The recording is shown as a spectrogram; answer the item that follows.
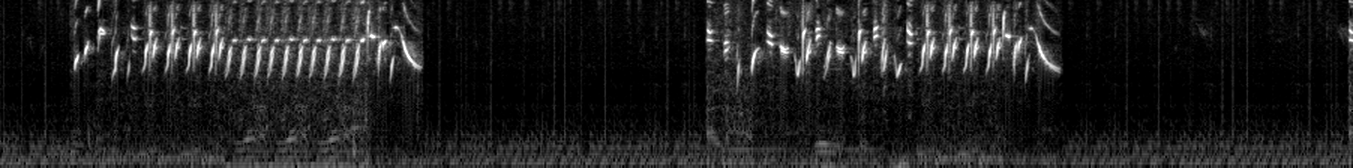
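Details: European goldfinch singing field-style campero song for educating young birds: two runs of fast, evenly repeated high chattering notes, each about two seconds long, with quiet humming gaps between.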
